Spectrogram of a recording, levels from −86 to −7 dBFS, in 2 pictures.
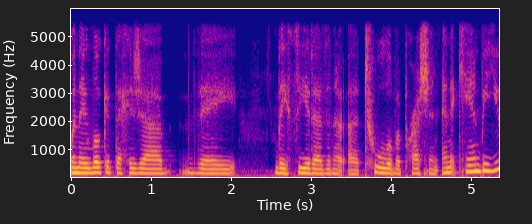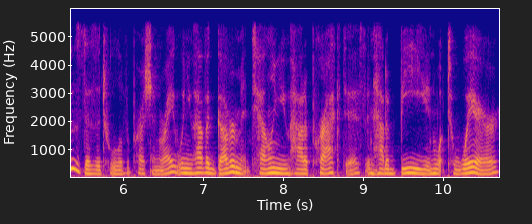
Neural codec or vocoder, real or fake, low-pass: none; real; 5.4 kHz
